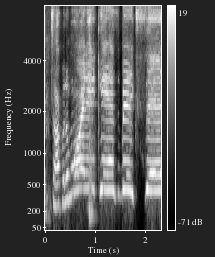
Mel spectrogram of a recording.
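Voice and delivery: very high, drawn-out hello; singsong greeting. Real, not acted. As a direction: stretch out a high-pitched welcome to arriving viewers. Greeting viewers as they join.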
